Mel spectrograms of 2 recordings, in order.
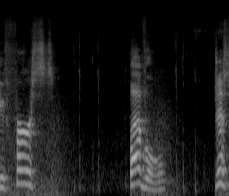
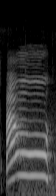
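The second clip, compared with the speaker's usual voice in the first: high, loud imitated cat meow; 12 semitones higher, 4 dB louder than usual. Shown as a demonstration. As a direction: call out to the cat like a cat. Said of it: "Every time I meow".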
